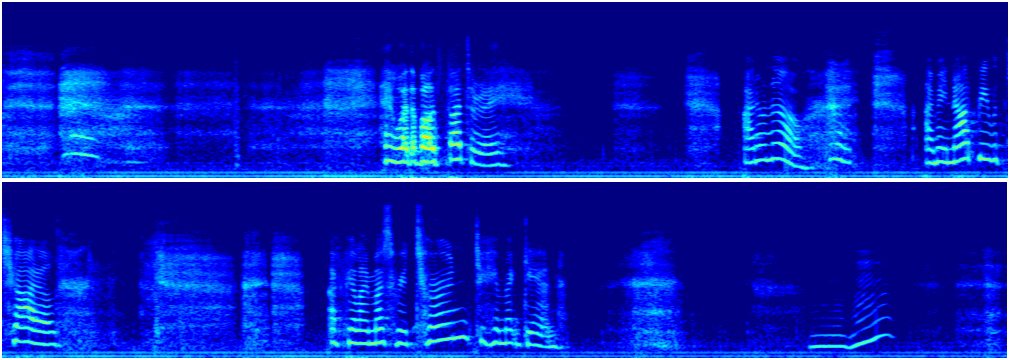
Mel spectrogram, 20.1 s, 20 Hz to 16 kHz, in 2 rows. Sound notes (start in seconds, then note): 0.0 both breathing heavily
